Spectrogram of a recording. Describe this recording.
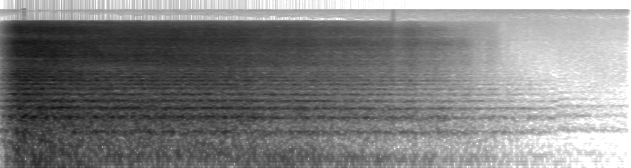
Descontamination Chamber sound effect for general usses, enjoy :D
